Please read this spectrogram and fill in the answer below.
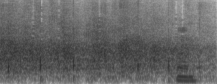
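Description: Congregation applauding: a dense, even patter of many hands clapping that thins out and fades near the end.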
